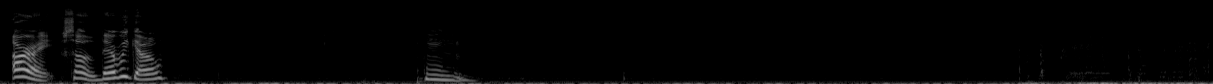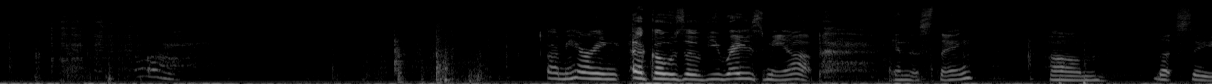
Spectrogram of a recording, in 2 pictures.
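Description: A woman talks with animation close to a microphone.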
